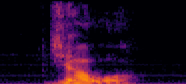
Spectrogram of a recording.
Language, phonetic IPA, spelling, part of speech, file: Polish, [ˈd͡ʑawɔ], działo, noun / verb, Pl-działo.ogg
